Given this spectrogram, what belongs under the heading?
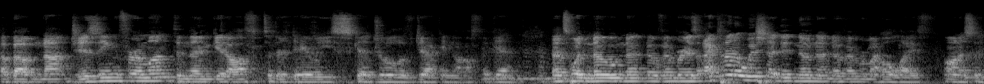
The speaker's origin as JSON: {"language": "English", "town": "Lake Oswego", "region": "Oregon", "country": "United States", "tie": "born or raised there", "said": "my parents actually raised me in one of the most diverse places in America, Lake Oswego"}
